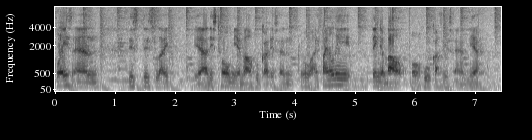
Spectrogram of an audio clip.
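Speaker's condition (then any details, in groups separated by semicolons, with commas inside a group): No condition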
